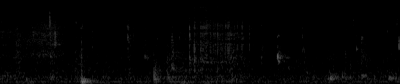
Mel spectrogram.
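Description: Faint sounds of people eating: chewing and biting into sandwiches, with a few small clicks.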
